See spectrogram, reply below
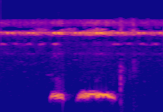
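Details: Spotted dove call used as a lure for trapping: a short low coo followed by a longer, steady hooting note, with a faint click afterwards and a constant high electronic whine throughout.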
